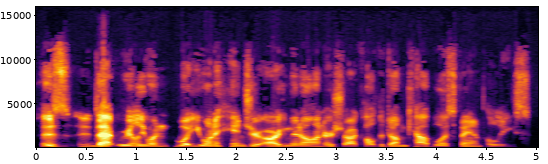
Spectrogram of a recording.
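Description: A man's voice: on the high side, a little fast, a bit bright, no echo, studio quality. A young man in a casual sports voice chat over a phone, giving opinions in a teasing, mock-serious way. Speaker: sports podcast co-host. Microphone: remote voice chat call on a phone.

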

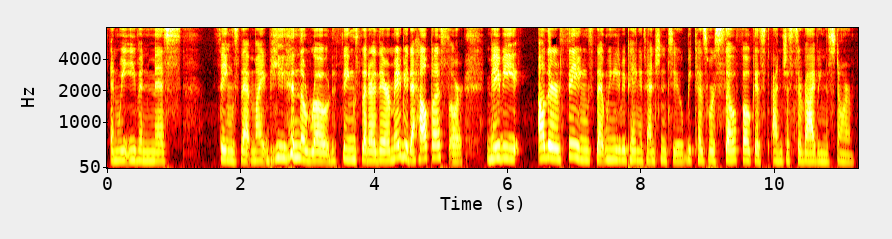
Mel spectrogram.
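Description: Earnest woman hosting a faith podcast. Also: medium pitch. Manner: earnest, storytelling, laughs at herself. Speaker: podcast host.

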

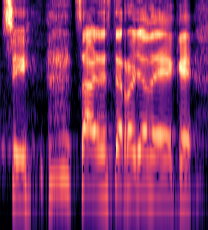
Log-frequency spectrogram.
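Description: Wry man with a high voice. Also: level tone, takes it slowly, fairly bright tone, smooth. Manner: wry, self-deprecating, laughs while talking. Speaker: comedian guest. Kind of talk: live comedy show banter. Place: stage with live audience.

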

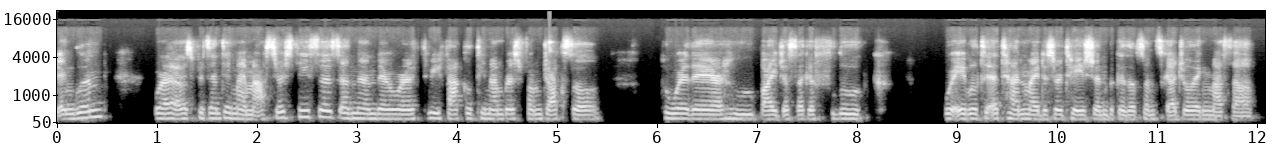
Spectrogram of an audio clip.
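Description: A woman from Egypt speaking as a podcast guest, telling her story in a measured, matter-of-fact way. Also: fairly low pitch, a little mellow, no room sound, poor audio. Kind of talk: casual chat.

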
